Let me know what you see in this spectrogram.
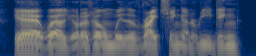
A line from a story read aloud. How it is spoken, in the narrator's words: grumbled Jackram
